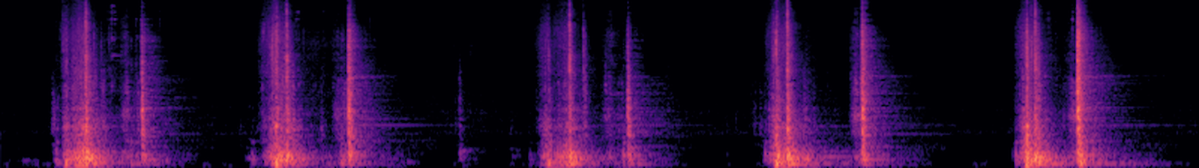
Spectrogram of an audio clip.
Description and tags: toaster, pushing
pushing, toaster, machine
